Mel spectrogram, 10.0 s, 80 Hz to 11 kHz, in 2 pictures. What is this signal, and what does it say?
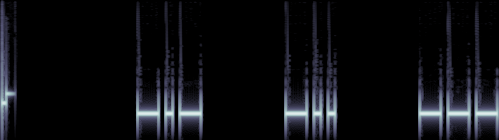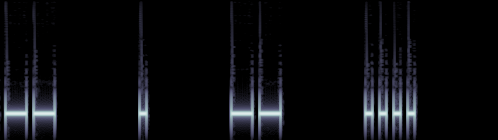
Morse code, heard as a keyed tone, about 17 wpm, spaced as for 8 wpm, 700 Hz. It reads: KD0EMH
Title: USA Call Signs - 6 Characters - 4x Character Spacing - 17wpm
